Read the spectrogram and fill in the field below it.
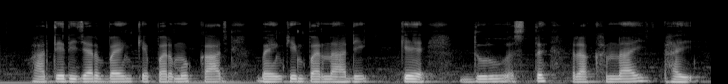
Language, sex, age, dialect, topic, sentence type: Magahi, male, 18-24, Western, banking, statement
